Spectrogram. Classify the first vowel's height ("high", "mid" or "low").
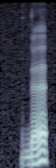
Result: mid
